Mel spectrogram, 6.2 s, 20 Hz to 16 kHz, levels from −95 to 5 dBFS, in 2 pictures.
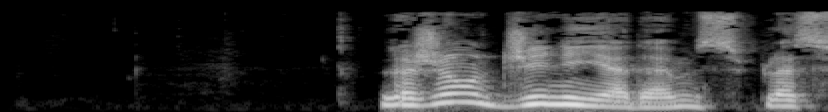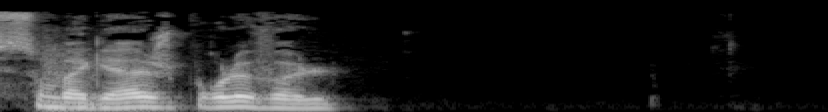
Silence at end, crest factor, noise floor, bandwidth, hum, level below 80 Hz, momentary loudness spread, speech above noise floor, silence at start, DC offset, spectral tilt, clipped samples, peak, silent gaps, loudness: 1.85 s; 18 dB; -89 dBFS; 11.5 kHz; none; -56 dBFS; 11 LU; 73 dB; 1.45 s; under 0.1%; -5.5 dB/octave; under 0.1%; -2 dBFS; none; -17 LUFS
